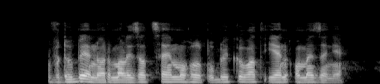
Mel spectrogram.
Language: Czech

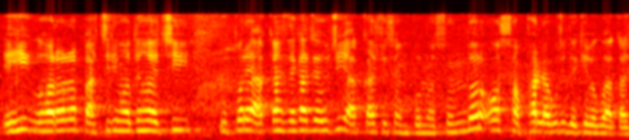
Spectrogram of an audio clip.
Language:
Odia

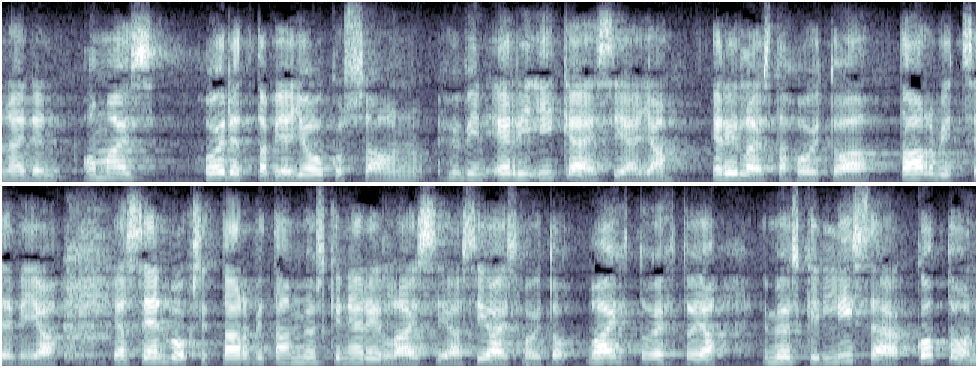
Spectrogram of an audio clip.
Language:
Finnish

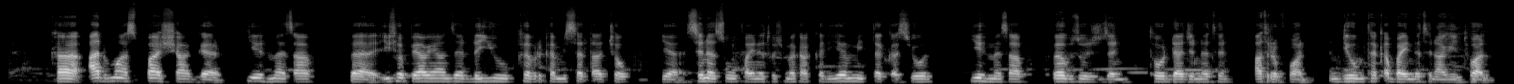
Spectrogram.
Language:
Amharic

